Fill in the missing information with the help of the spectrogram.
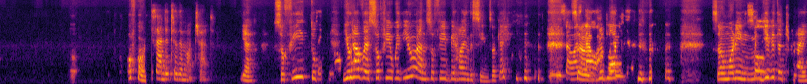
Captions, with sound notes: >> Of course. >> Send it to the mod chat. >> Yeah. Sophie ... You have a Sophie with you and Sophie behind-the-scenes, okay? [ Chatter ] >> So good luck. So, Maureen, give it a try.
